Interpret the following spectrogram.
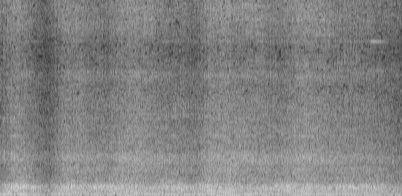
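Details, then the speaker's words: Yamaha Mio Sporty scooter with hard starting and an unstable idle; idle screw adjusted, now a steady, even idle with no hunting or misses. "May may mali sa pihit. Ayan, sakto lang 'yung menor."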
